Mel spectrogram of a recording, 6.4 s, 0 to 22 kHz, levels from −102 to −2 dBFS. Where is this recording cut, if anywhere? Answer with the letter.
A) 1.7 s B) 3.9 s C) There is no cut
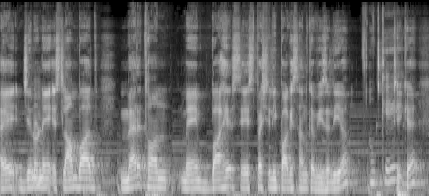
C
